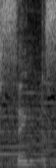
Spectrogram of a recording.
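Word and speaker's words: Sice: Es wird also Sync ausgesprochen, alles klar.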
